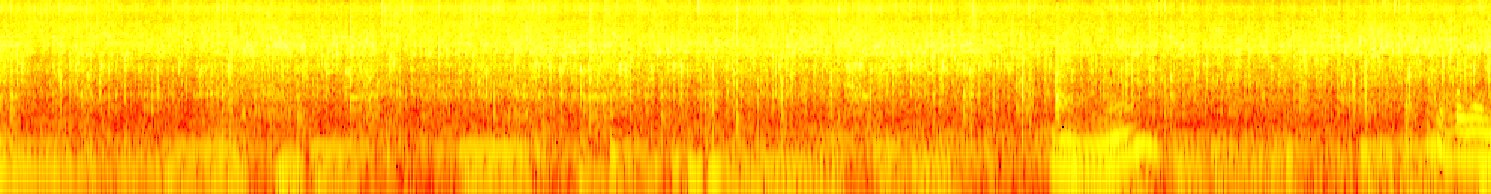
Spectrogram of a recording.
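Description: Big chunks of onion sizzle steadily in a pan for sinigang na miso with pork shoulder, with continuous frying crackle and occasional scraping stirs throughout, close and fairly loud.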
